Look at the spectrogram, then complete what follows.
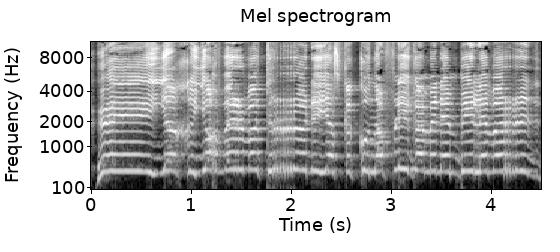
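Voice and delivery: very high, loud imitation of a screaming driver; hammed-up film-style yelling rant. Angry driver at stressed passenger, mock screaming. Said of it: "Du vet, alltså skrik".

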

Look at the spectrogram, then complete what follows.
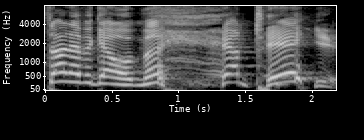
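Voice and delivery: high laughing mock telling-off; mock outrage. Mock outraged passenger laughing at the captain. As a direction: pretend to be offended at the captain, laughing.

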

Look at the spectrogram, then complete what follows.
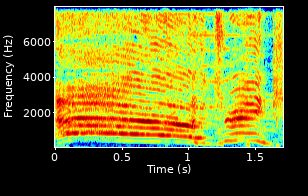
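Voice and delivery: high shouted call to drink; loud call. Real, not acted. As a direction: yell it like a game call. Calling out drinking word.

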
